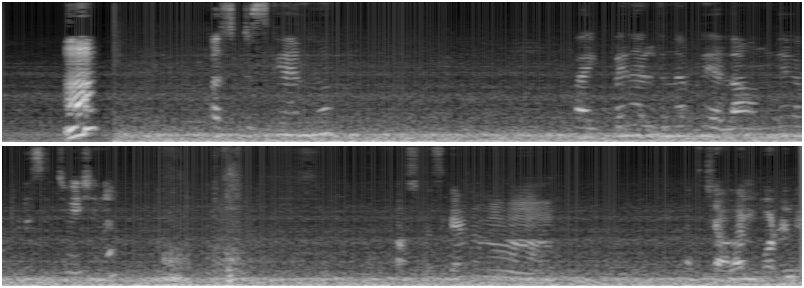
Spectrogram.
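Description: Low, steady engine and road rumble inside a moving car's cabin, starting abruptly about a second in, with snatches of quiet talk over it.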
